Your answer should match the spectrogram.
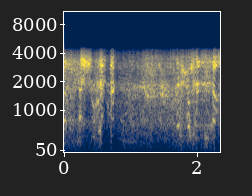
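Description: Indistinct speech.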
